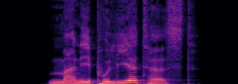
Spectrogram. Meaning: inflection of manipulieren: 1. second-person singular preterite 2. second-person singular subjunctive II
- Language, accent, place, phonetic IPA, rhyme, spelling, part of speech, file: German, Germany, Berlin, [manipuˈliːɐ̯təst], -iːɐ̯təst, manipuliertest, verb, De-manipuliertest.ogg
